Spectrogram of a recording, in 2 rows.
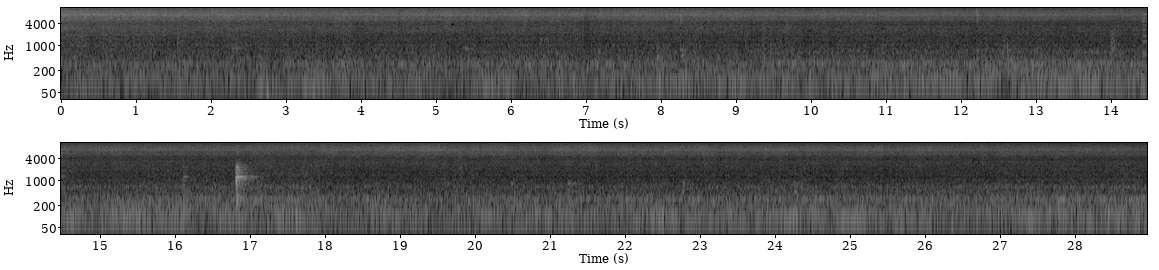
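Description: Shrimp frying in oil in a nonstick pan, a steady sizzle that slowly dies down, stirred with a spatula at first. A single sharp knock about 17 seconds in.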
